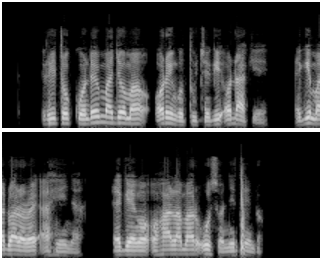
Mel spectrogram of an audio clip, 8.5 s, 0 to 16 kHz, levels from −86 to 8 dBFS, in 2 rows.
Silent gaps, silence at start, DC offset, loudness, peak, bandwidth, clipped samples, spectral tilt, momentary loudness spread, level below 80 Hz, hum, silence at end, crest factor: 1.98-2.03 s, 3.56-3.90 s, 5.36-5.70 s; 0.55 s; under 0.1%; -14 LUFS; 0 dBFS; 7.8 kHz; under 0.1%; -6 dB/octave; 12 LU; -62 dBFS; none; 0.8 s; 14 dB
